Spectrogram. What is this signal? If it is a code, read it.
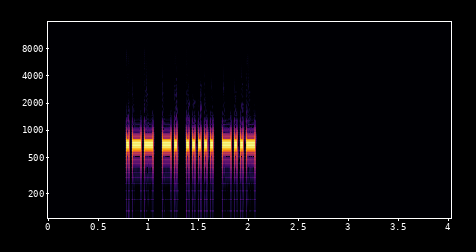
Morse code, heard as a keyed tone, about 40 wpm, 700 Hz. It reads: WN5X
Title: USA Call Signs - 4 Characters - Repeated 3x - 40wpm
